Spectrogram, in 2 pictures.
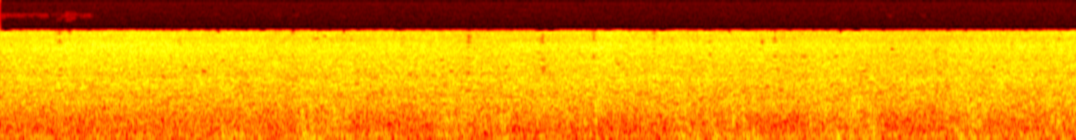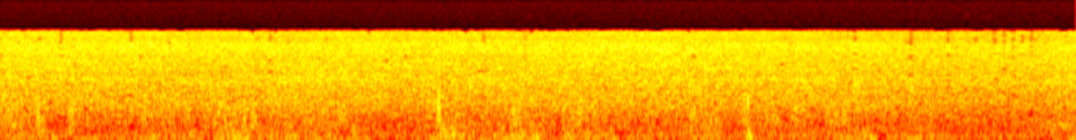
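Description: Steady, even rush of tropical-storm rain and wind, with a rumbling low end that rises and falls. There is a single sharp knock about nine seconds in.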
